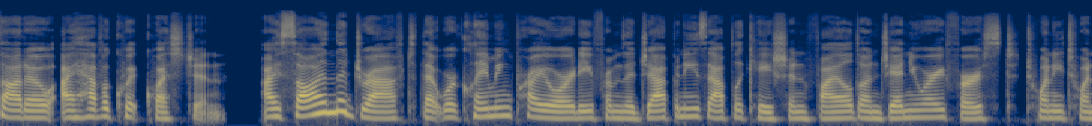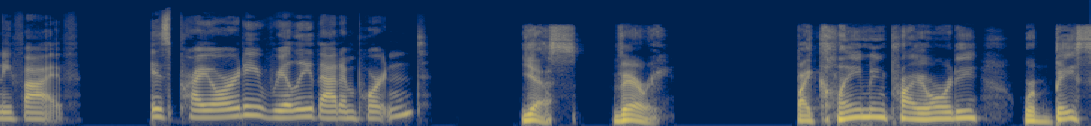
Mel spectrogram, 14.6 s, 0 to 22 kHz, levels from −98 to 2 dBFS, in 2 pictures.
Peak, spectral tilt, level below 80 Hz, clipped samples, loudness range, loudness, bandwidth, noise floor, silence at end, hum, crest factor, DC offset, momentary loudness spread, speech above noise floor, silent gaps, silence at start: -4 dBFS; -6 dB/octave; -60 dBFS; under 0.1%; 4 LU; -27 LUFS; 15.5 kHz; under -90 dBFS; 0 s; none; 22 dB; under 0.1%; 9 LU; over 64 dB; 10.34-10.71 s; 0 s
